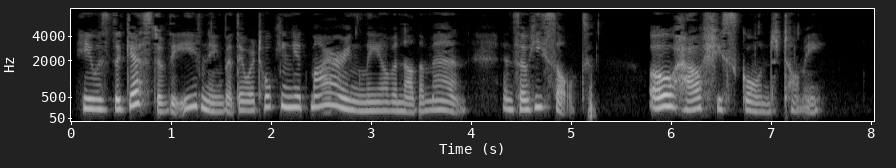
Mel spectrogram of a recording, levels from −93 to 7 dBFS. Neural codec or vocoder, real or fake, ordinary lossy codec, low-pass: none; real; MP3, 32 kbps; 7.2 kHz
